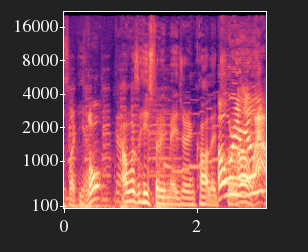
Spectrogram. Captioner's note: gulps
